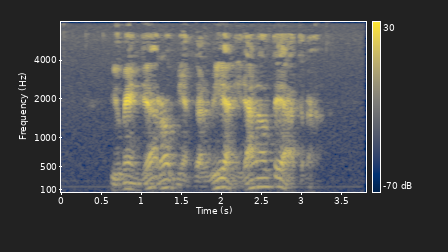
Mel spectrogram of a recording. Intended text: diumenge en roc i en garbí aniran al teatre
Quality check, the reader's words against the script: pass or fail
fail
